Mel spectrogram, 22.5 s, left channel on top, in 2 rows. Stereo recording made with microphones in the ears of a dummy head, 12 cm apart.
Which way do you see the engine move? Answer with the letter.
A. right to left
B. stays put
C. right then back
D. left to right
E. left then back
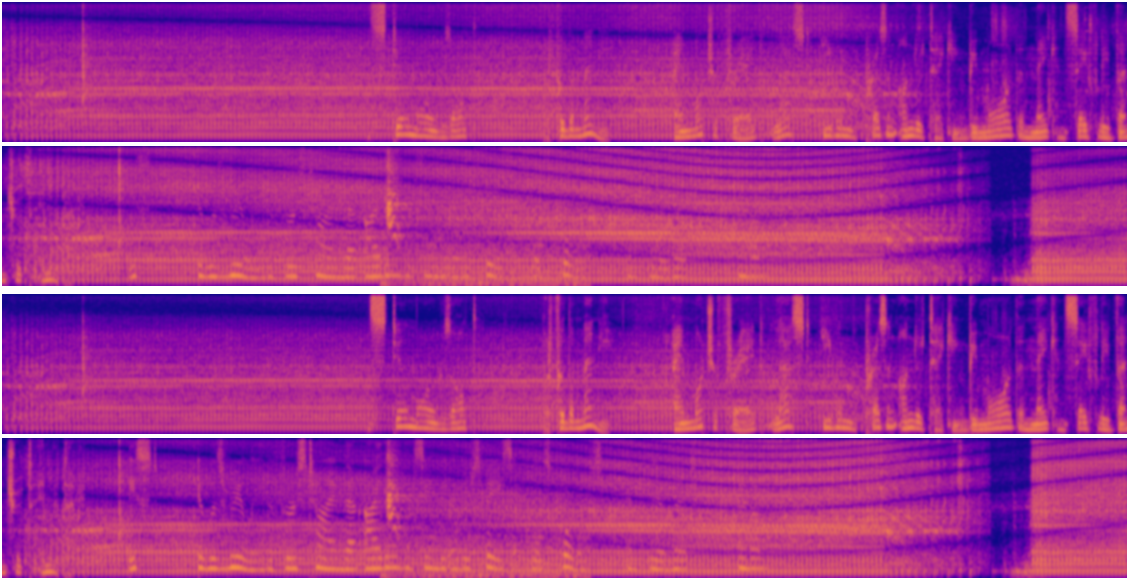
D.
